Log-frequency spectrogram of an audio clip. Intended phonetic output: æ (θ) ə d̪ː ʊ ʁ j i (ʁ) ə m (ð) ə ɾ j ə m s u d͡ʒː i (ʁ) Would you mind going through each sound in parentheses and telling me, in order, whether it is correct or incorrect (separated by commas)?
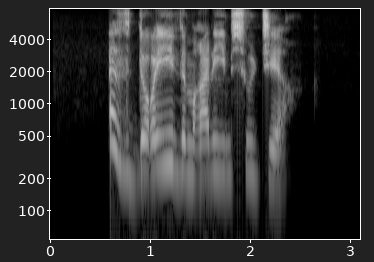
incorrect, incorrect, incorrect, correct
